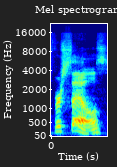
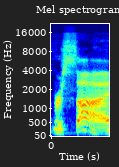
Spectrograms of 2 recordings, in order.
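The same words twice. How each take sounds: First: It is said with the local Kentucky pronunciation. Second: It is said with the French pronunciation. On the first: This is how the town's name is actually said locally. "it's not. It's Versailles" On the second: This is how the original French name sounds. "which should be pronounced Versailles"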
